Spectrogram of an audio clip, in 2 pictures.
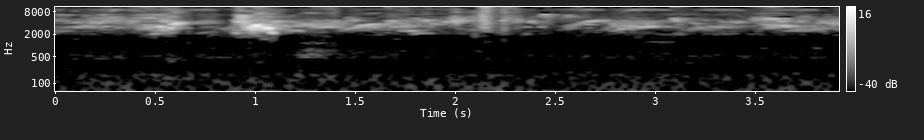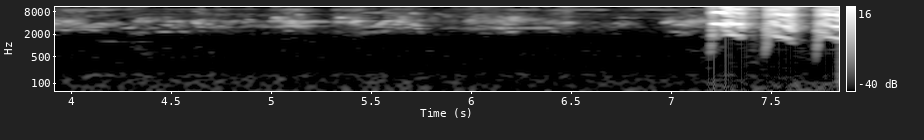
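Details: Ringneck parrot ending with three loud, sharp, high squawks in a rapid cluster after several seconds of faint scattered chirps.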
